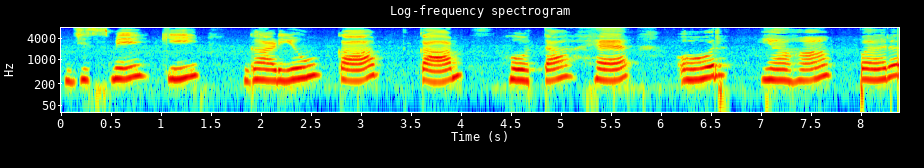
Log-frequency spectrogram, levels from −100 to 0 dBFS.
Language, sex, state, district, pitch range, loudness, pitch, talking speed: Hindi, female, Punjab, Pathankot, 255-315 Hz, -15 LUFS, 270 Hz, 70 wpm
